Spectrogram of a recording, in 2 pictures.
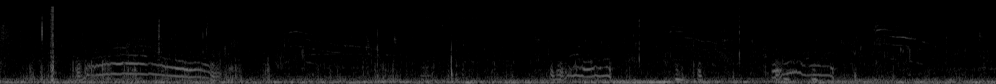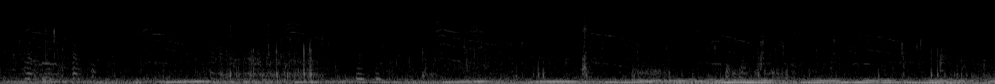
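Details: Cats eating rice with fish give several short arched meows, clearest near the start and again in a pair a few seconds later, over a steady low rumble and scattered clicks.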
